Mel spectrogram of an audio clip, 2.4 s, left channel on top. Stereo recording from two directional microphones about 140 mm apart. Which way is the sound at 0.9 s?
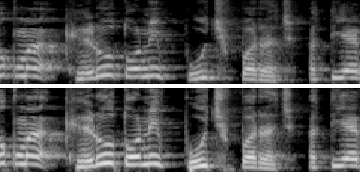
50° right (ahead or behind).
